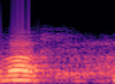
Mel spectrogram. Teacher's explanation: दंतोर मतलब जिसको बोलने के लिए दांत और और ओठ दोनों का प्रयोग किया जाता है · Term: दंत ओस्ट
